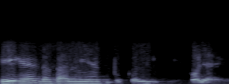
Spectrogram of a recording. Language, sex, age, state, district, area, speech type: Hindi, male, 30-45, Uttar Pradesh, Prayagraj, rural, conversation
